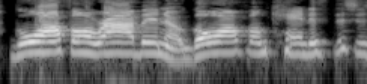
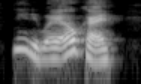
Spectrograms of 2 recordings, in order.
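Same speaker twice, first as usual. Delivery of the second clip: ordinary talk, nothing marked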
